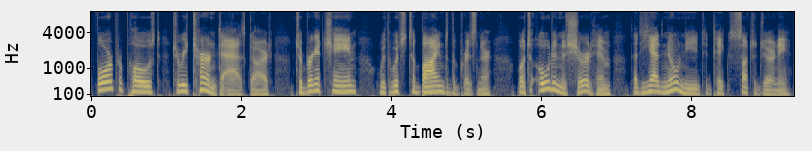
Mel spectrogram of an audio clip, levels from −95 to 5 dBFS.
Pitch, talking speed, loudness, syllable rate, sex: 135 Hz, 190 wpm, -21 LUFS, 5.1 syllables/s, male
